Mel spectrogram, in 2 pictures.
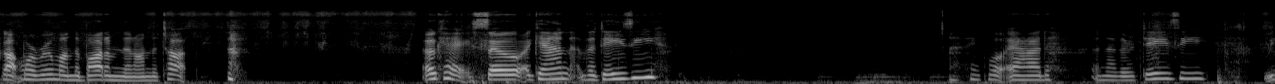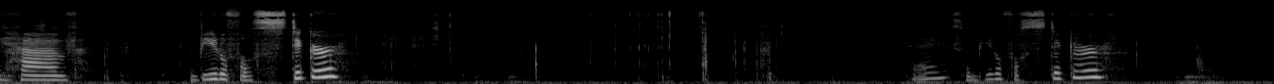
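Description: Paper rustles and crinkles softly as it is handled.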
